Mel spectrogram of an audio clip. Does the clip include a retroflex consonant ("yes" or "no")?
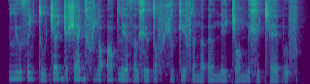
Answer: no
